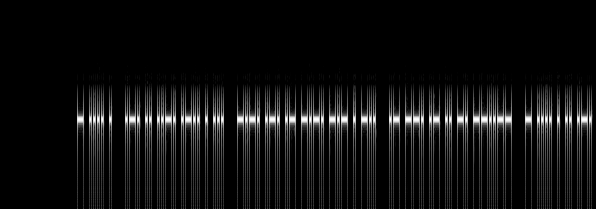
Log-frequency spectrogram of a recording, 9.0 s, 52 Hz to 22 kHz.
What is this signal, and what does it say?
Morse code, heard as a keyed tone, about 40 wpm, 700 Hz. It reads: THE RIFLES CRACKED AGAIN, THEIR
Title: A Sound Of Thunder 40wpm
